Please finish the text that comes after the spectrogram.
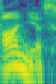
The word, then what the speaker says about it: Agnes: Agnes. Yeah, that's how they say it. That's how they say it. Um That's like as as in the Varda.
